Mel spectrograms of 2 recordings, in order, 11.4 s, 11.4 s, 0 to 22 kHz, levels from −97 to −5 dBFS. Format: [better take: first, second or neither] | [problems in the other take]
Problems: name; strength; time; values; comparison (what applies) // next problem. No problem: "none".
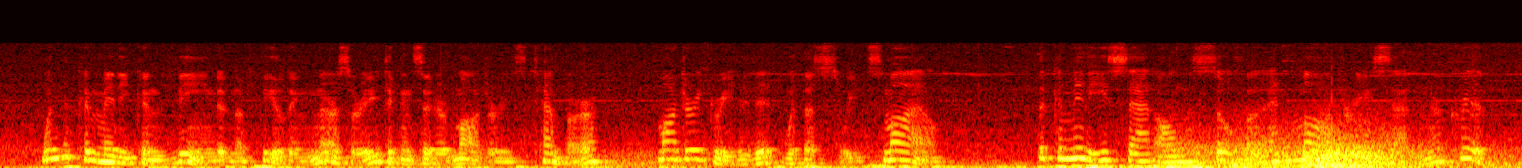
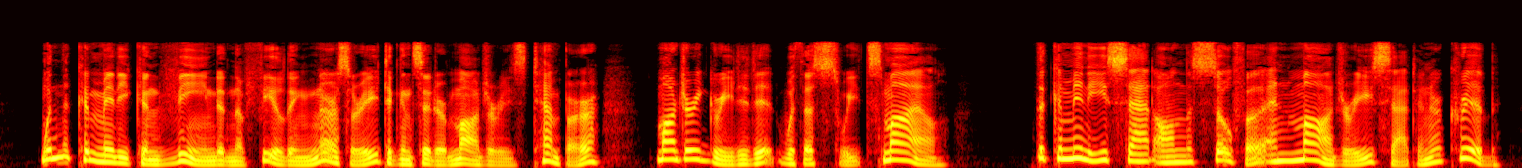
second | background sound (Thunder); 2 dB above the speech // room echo; dies away in 0.4 s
